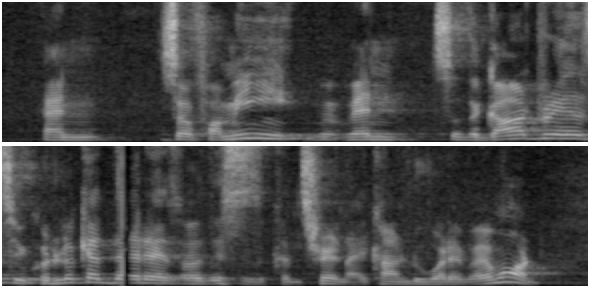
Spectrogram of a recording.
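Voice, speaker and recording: A man's high-pitched voice with a Sri Lankan accent at a fairly quick pace. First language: Sinhala. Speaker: tech company executive. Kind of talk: fireside chat on stage. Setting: stage with audience. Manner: halting, with many restarts.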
